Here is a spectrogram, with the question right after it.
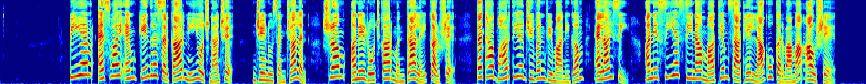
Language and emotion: Gujarati, neutral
